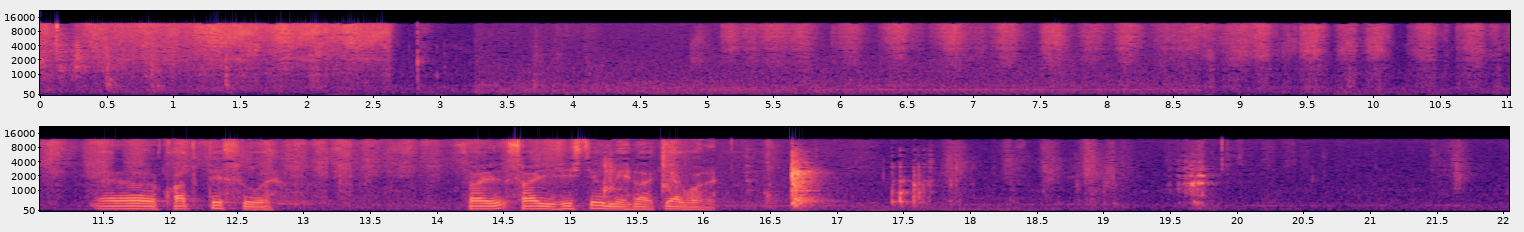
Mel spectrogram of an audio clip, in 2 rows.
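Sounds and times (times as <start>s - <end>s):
hand scrubbing metal mold: 4.9s - 16.0s.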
